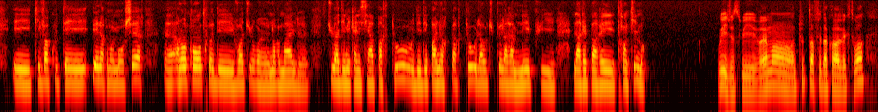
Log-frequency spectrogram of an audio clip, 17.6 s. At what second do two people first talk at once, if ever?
none

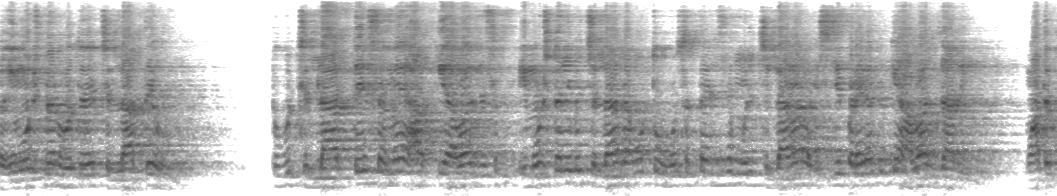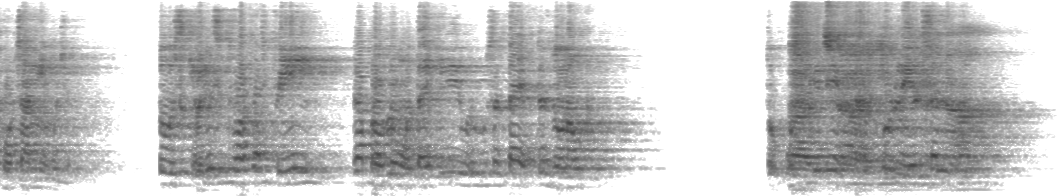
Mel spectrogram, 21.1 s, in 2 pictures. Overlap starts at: 18.4 s

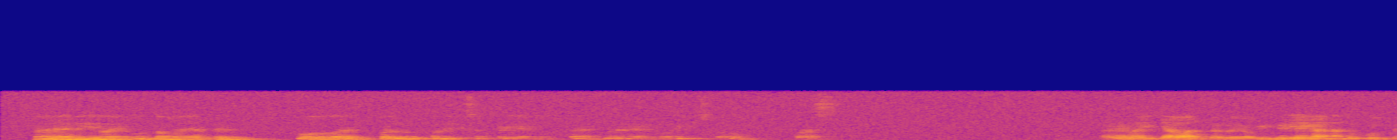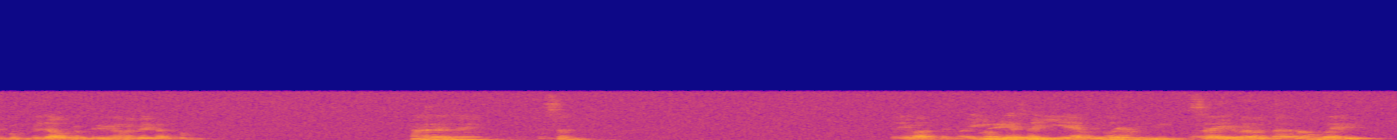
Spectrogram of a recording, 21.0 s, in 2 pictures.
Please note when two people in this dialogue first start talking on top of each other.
17.8 s

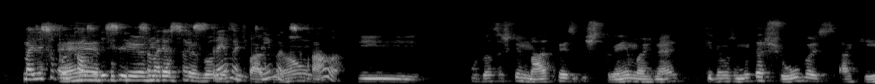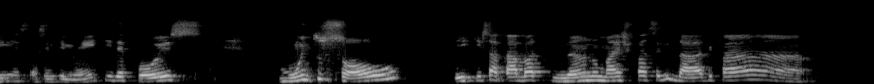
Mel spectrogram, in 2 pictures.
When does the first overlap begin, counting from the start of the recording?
0.6 s

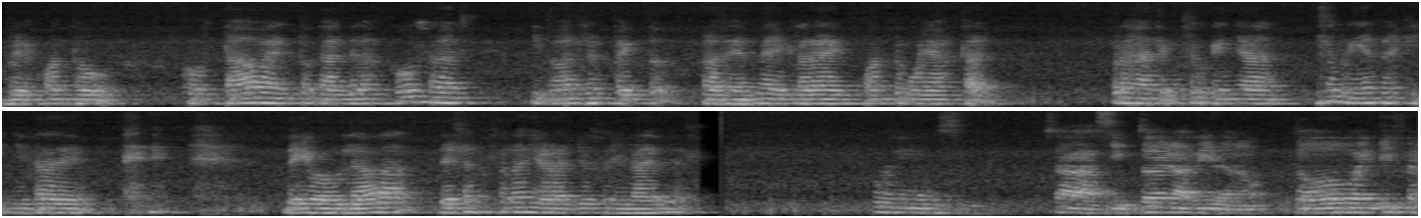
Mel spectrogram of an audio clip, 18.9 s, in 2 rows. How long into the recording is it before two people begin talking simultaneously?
none

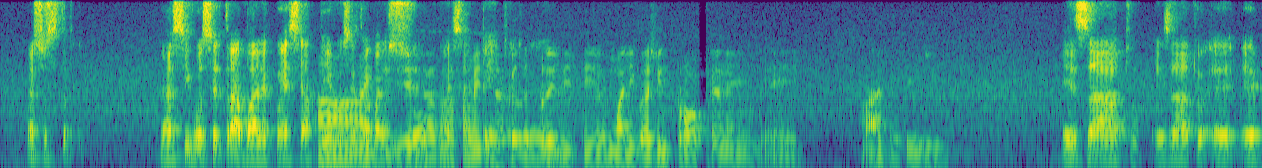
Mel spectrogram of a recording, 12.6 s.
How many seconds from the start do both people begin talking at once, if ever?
3.2 s

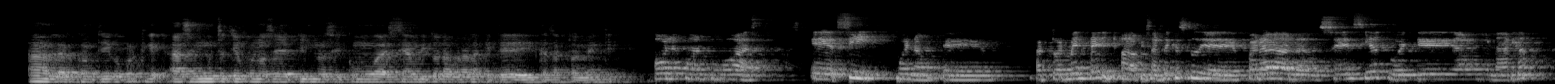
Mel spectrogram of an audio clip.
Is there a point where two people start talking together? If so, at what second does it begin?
none

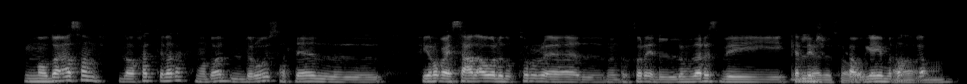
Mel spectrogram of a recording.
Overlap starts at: 7.9 s

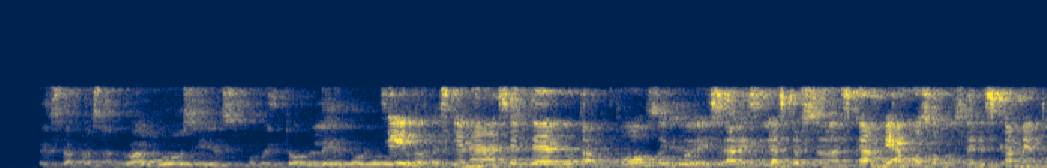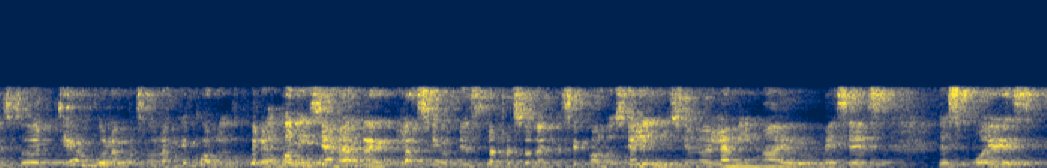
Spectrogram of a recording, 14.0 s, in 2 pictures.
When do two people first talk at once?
2.6 s

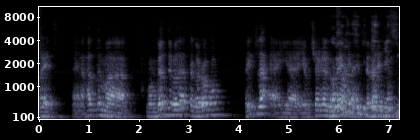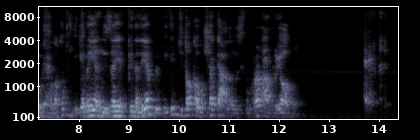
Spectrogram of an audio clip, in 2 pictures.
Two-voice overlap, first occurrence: 5.8 s

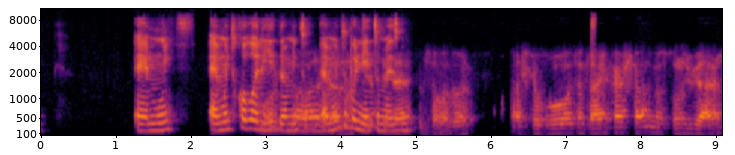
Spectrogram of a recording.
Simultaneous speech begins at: 2.9 s

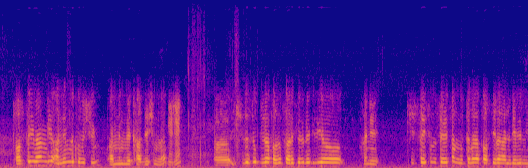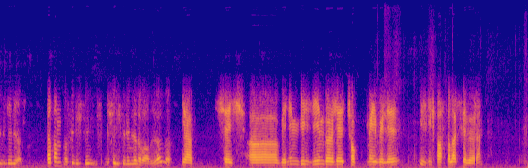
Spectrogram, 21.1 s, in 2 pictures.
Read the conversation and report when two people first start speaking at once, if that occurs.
none

